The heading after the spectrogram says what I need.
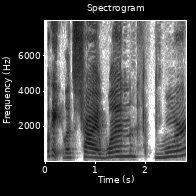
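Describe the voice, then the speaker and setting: A woman's voice: high-pitched, very slow, fairly bright tone. A woman teacher talking through math problem steps aloud in a recorded lesson, checking in with the class as she goes.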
